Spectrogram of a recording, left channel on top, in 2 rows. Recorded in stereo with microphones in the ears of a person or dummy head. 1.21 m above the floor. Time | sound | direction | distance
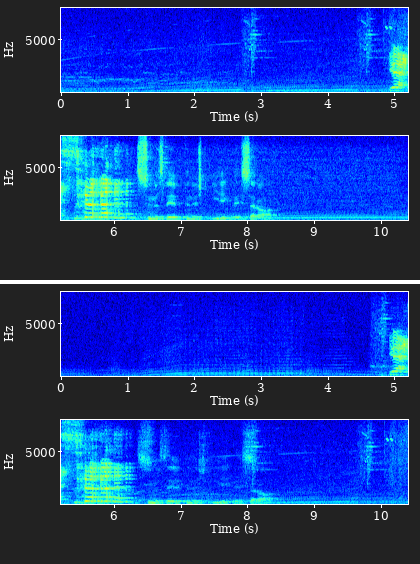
4.9 | laughter | 5° left (ahead or behind) | 4 m
6.3 | a man speaking | 60° left (ahead or behind) | 1.9 m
